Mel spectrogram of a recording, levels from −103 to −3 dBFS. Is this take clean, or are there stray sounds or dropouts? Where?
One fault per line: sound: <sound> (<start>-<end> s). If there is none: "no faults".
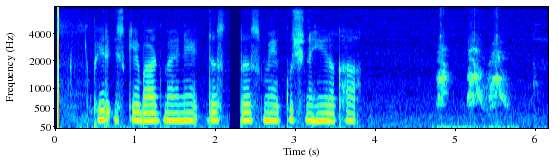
sound: dropout (2.2-2.3 s)
sound: bark (4.7-5.8 s)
